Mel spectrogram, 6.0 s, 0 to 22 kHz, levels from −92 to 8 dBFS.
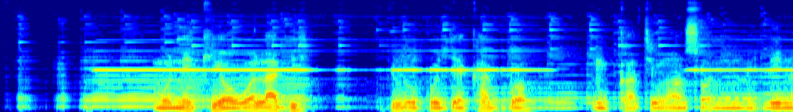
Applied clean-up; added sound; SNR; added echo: neural mask model RNNoise.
